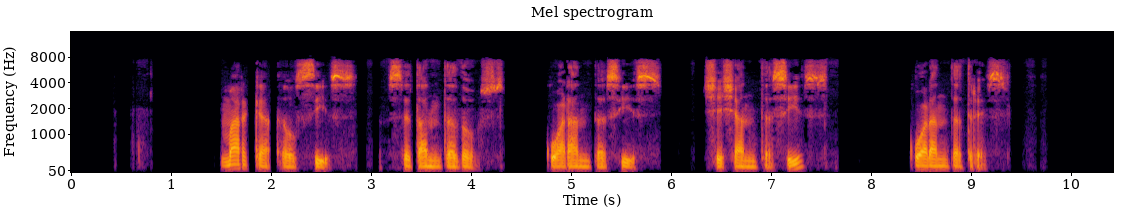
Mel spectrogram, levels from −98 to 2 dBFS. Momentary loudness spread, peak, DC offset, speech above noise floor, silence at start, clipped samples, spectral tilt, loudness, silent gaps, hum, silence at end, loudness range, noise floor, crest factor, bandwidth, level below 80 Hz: 9 LU; -2 dBFS; under 0.1%; over 71 dB; 1.5 s; under 0.1%; -4 dB/octave; -19 LUFS; 2.01-2.06 s, 2.89-2.96 s, 3.04-3.08 s, 4.35-4.75 s, 5.92-6.20 s, 6.26-6.33 s, 7.69-8.39 s; none; 1.05 s; 2 LU; under -90 dBFS; 20 dB; 8 kHz; -54 dBFS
